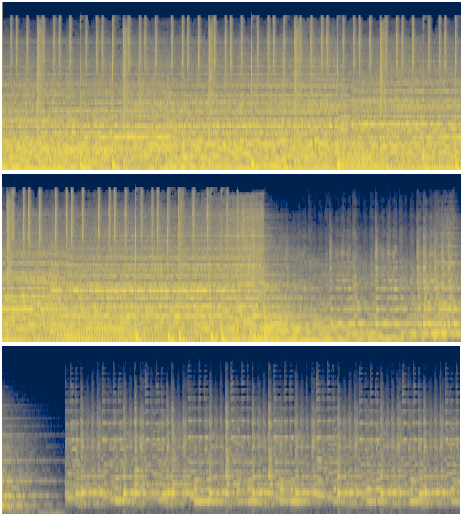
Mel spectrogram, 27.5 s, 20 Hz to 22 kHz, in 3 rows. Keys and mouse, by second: 0.0 z, 3.7 z, 4.7 Tab, 5.2 a, 7.7 middle click, 8.4 s, 10.1 Tab, 11.3 Tab, 14.0 right click, 14.4 ctrl+Tab, 16.2 right click, 16.2 i, 24.1 ctrl+b, 27.0 Tab.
